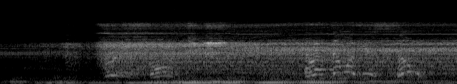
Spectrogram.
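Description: A small radio plays a station steadily with a tinny sound.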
